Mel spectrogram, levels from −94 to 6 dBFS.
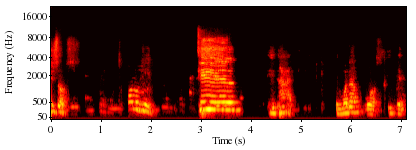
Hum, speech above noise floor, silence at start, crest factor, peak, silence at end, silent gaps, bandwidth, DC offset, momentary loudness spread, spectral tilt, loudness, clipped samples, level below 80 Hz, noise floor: none; 51 dB; 0 s; 22 dB; -8 dBFS; 0.05 s; none; 11 kHz; under 0.1%; 20 LU; -4.5 dB/octave; -27 LUFS; under 0.1%; -76 dBFS; -77 dBFS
